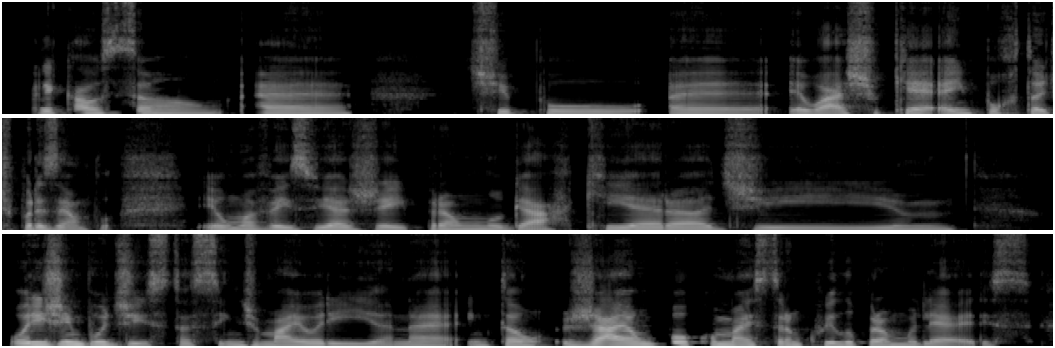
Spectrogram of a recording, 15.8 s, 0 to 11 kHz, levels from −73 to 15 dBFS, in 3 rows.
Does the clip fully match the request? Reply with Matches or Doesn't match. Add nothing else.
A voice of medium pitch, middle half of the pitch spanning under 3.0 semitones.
Matches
